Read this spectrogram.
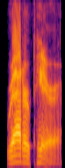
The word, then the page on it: ratepayer: American English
